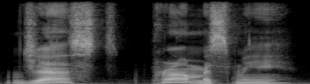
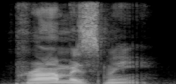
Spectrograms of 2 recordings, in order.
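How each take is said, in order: First: Said in the usual way. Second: A firm, louder stern demand; voice hardening. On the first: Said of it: "his voice hardening". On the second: Acted. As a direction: press the promise, suddenly stern. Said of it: "his voice hardening for a moment".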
